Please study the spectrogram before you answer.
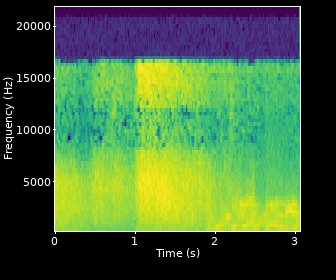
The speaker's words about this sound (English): With no brakes, the aircraft hits the pavement at full speed. The wing barely catches on the ground, causing the plane to skid off the runway and explode in flames.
